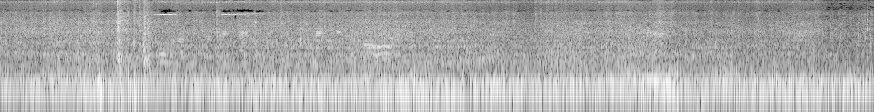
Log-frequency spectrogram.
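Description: Steady engine rumble and road noise of a moving open-sided motorized tricycle, heard from the passenger seat with traffic around it.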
